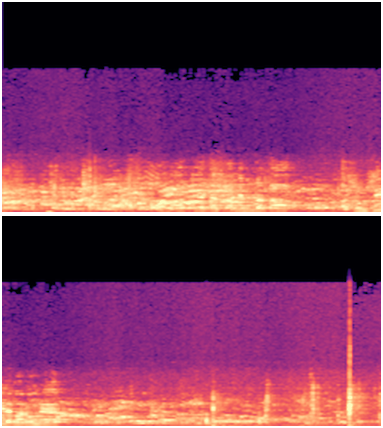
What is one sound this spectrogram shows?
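A crowd of children chatters and shouts nearby outdoors.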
